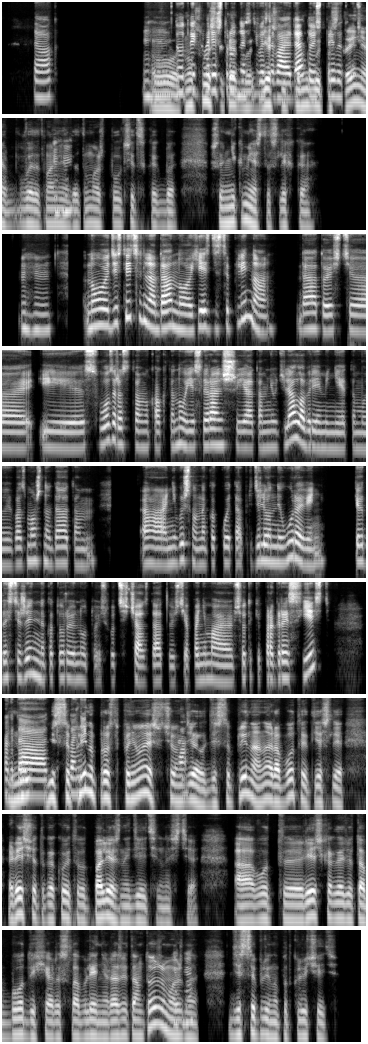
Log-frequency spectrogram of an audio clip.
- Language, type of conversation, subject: Russian, podcast, Как вы выбираете, куда вкладывать время и энергию?
- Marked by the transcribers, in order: tapping; other background noise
